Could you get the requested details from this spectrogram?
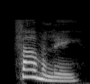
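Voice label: "family", British English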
